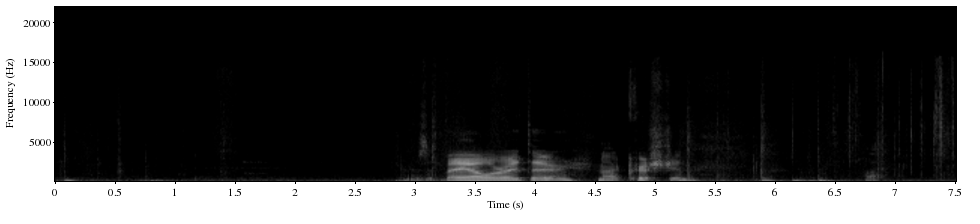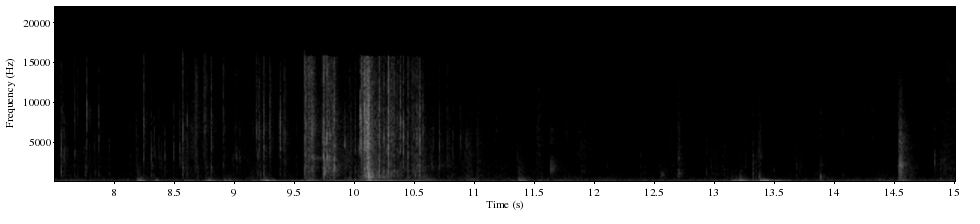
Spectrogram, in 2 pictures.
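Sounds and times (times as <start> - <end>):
cards rustling: 5.4 - 11.1.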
